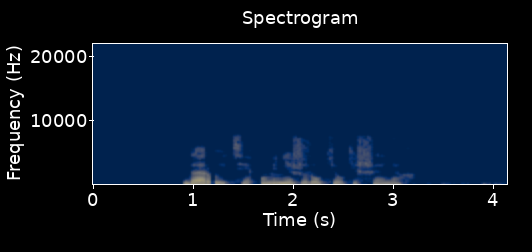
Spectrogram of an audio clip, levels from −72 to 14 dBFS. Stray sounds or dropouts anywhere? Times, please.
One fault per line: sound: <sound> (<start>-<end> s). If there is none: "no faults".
sound: dropout (1.2-1.2 s)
